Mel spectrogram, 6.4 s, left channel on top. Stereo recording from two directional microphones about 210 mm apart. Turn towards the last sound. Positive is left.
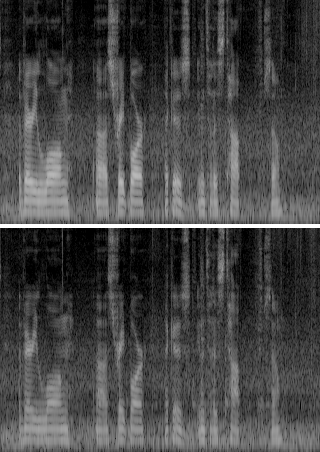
turn(degrees=25)  # may be behind; listen again after turning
